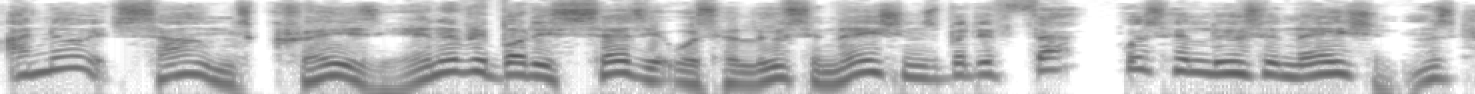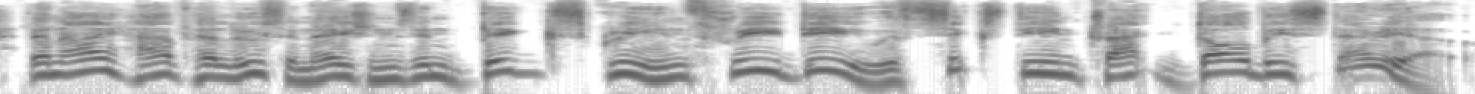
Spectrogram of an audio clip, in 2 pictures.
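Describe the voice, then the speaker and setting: A man voicing an earnest, insistent woman, raised pitch. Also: sing-song, normal speed, few pauses, dark tone, no room sound, studio quality, full character voice. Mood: anxious, intense. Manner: emphatic, urgent explaining. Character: earnest, troubled young woman, insistent and intense.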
